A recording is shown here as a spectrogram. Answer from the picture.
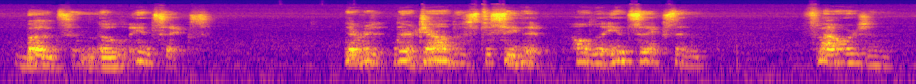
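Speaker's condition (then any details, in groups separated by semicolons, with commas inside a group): Parkinson's; slowing down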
